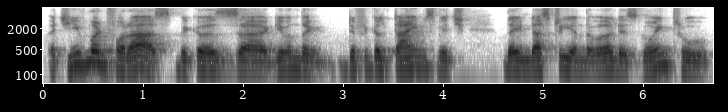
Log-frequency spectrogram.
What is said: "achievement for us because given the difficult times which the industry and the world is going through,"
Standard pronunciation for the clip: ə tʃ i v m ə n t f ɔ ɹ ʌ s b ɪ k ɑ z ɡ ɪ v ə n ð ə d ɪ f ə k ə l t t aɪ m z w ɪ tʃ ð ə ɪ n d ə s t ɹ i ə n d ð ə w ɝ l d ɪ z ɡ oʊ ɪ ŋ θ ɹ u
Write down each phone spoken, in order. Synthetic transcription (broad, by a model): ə tʃ i v m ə n t f ɔ ɹ ʌ s b ɪ k ɑ z ɡ ɪ v ə n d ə d ɪ f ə k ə l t t aɪ m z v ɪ tʃ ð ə ɪ n d ə s t ɹ i ə n d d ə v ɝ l d ɪ z ɡ oʊ ɪ ŋ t ɹ u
